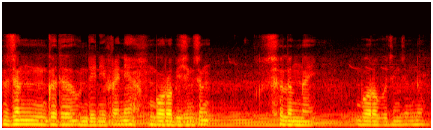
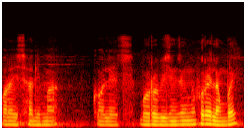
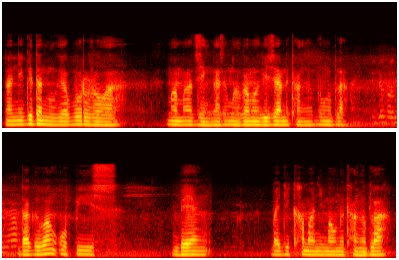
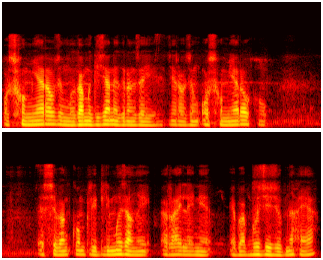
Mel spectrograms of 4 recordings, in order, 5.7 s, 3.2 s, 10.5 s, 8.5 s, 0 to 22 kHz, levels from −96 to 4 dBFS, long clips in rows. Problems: low volume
